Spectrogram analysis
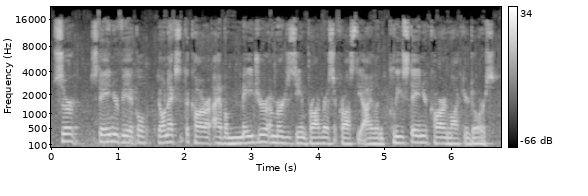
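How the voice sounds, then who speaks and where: A man's voice: mid-range voice, level tone, fast talker, slight background noise, close to an everyday voice. A man playing a desperate police dispatcher under siege in a horror audio drama, talking in urgent, clipped, commanding emergency-radio style.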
